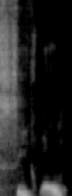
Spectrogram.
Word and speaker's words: SQL: my my sequel server I am told that the correct pronunciation of SQL is sequel oh is it yeah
